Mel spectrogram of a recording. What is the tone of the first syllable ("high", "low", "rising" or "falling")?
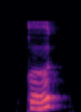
rising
